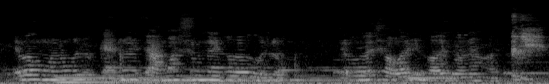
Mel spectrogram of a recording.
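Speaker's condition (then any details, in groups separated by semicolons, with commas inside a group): Oral cancer; after treatment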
